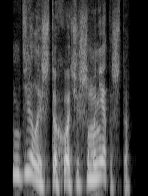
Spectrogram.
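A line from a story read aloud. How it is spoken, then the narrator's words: Snapping. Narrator (Russian): Эстер огрызнулась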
